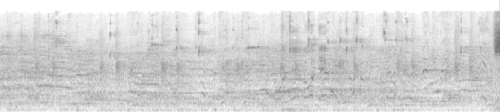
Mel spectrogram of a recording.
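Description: Basketball being dribbled on a hardwood court, with players and coaches calling out on the floor of a large gym.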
